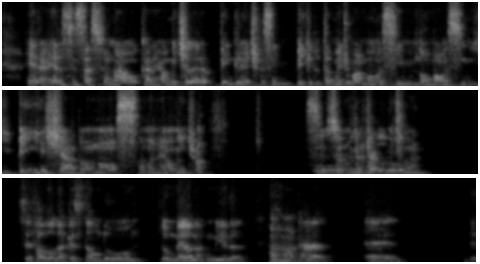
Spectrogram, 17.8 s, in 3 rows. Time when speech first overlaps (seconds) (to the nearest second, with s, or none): 10 s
